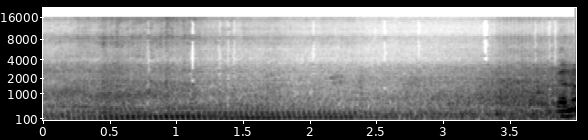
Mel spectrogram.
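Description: Engine of a passing motor vehicle heard in the background, its low hum swelling about a second in and then fading.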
